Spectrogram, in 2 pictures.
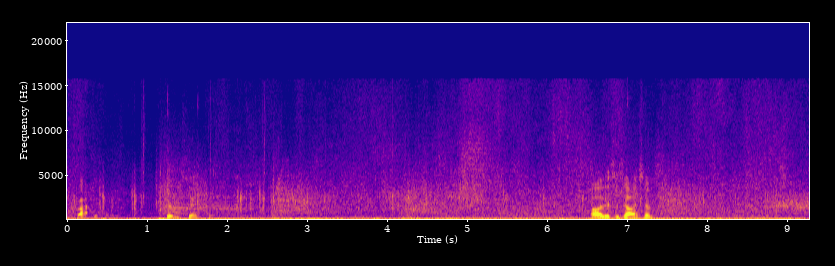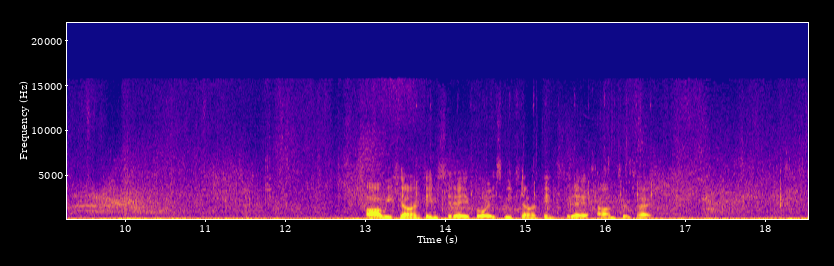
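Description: Spell effects whoosh and crackle in a game.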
